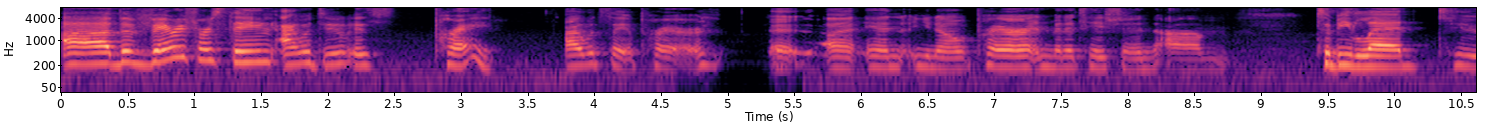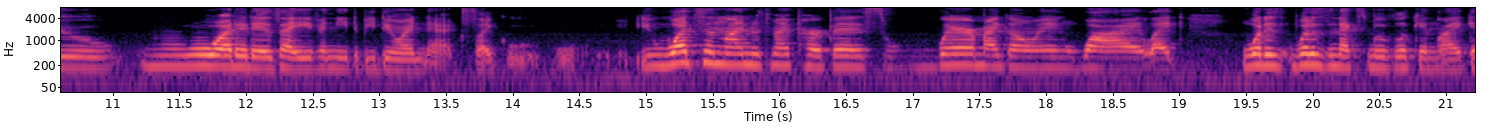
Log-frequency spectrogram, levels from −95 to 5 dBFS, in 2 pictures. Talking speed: 165 wpm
